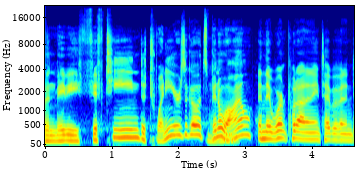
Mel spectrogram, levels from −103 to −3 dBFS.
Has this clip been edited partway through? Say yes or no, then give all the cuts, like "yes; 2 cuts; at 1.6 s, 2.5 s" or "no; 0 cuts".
yes; 1 cut; at 3.1 s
